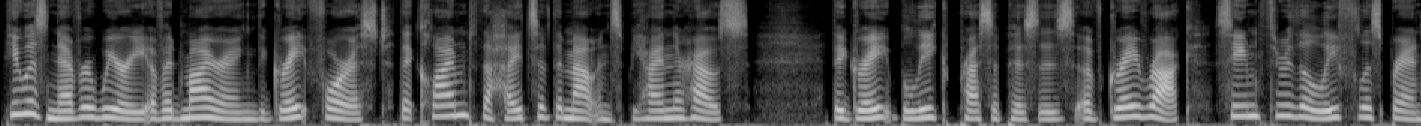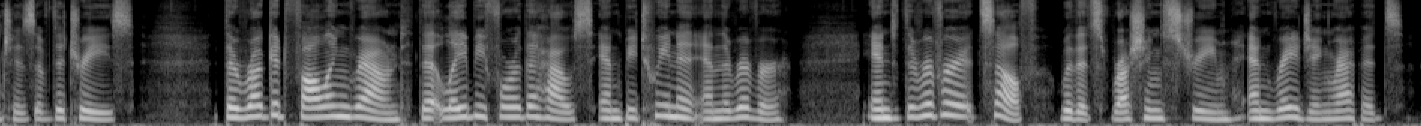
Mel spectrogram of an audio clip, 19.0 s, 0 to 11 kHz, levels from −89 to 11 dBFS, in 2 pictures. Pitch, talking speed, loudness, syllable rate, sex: 225 Hz, 190 wpm, -19 LUFS, 5.1 syllables/s, female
